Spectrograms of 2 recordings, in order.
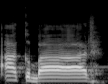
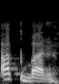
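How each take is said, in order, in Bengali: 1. শেষের r-এর আগের স্বরধ্বনিটি টেনে লম্বা করা হয়। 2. শেষের r-এর আগের স্বরধ্বনিটি ছোট।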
